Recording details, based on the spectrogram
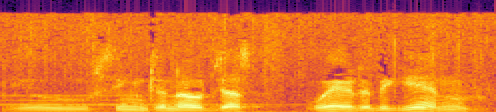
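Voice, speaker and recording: An actor playing a resolute, reassuring magician hero in an old radio drama, earnest and decisive. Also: male voice, mid-range voice, fairly even intonation, moderate pace, a little mellow, natural voice. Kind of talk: 1940s radio drama acting. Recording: muffled old radio recording, faint noise.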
